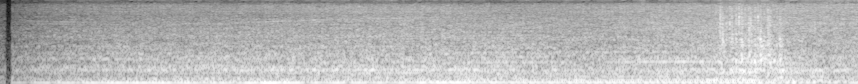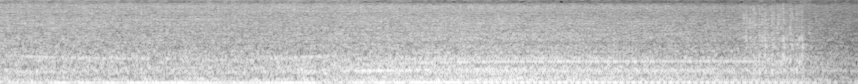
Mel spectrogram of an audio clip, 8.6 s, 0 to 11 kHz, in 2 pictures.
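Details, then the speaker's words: 2018 Ford F-150 5.0 Coyote replacement engine under 10k miles, after two cam phaser sets; in gear, foot on brake, load on and off: engine labours with faint uneven top-end knocking, vibration felt at valve cover; suspected cam phaser not grabbing. "The second noise I was able to make happen repeatedly by loading the engine on and off while the truck is in gear and foot is on brake. The sound is clearly top end, and I can feel the vibration at the valve"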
